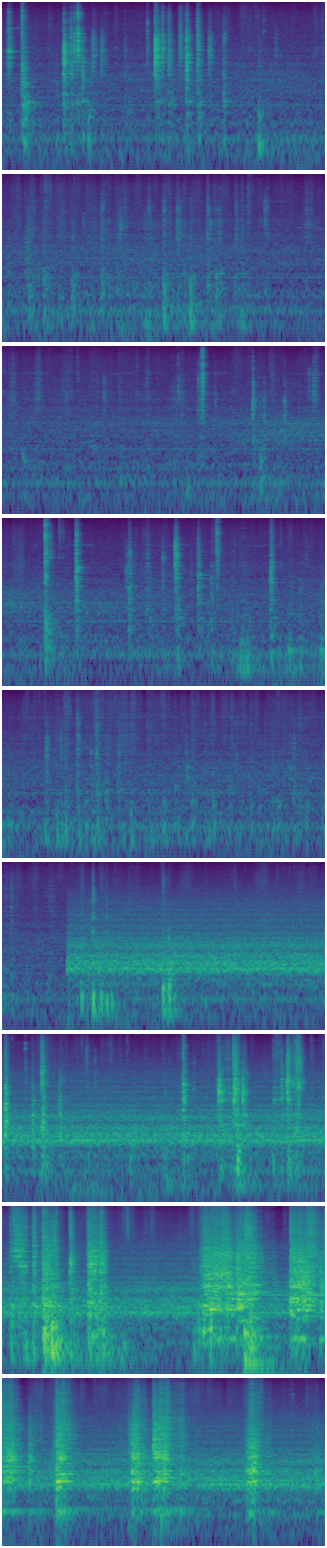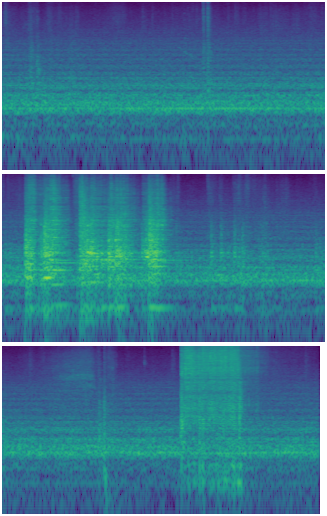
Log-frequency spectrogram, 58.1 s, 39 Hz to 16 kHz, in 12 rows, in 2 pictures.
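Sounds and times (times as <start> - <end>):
power tool running: 25.2 - 58.0.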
